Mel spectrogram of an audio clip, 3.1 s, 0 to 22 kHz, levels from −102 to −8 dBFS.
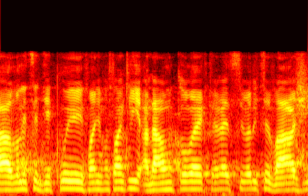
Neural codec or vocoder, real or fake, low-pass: codec, 44.1 kHz, 3.4 kbps, Pupu-Codec; fake; 7.2 kHz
